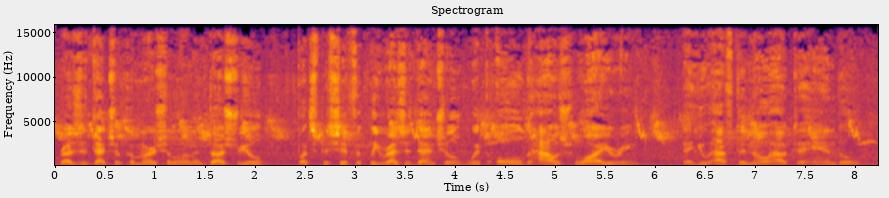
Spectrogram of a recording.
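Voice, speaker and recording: A man with an American accent speaks at a moderate pace in a fairly high pitch, his intonation fairly even, over noticeable background noise. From New Jersey (South Orange, Little Falls), born Brooklyn. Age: 50s. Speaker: electrician, business owner. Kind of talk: live commercial interview.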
